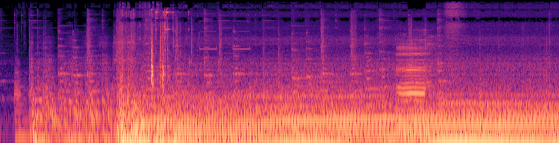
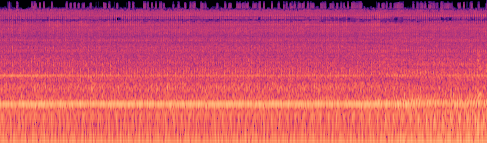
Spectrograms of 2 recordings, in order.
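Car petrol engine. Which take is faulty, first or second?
second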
